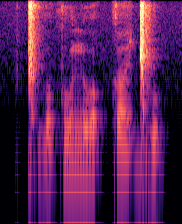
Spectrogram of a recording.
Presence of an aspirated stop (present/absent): present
